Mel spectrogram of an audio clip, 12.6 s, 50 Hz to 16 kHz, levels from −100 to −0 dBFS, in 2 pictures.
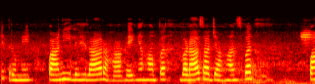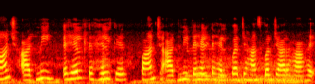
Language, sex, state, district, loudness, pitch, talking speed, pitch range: Hindi, female, Jharkhand, Sahebganj, -26 LUFS, 235 Hz, 130 wpm, 225-255 Hz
